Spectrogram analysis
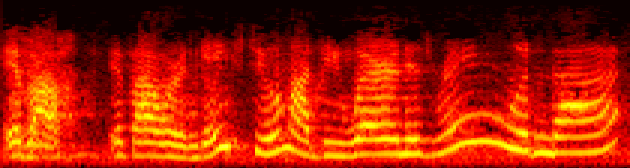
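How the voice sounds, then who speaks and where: An actress playing a coy, flirtatious, genteel belle with an American Southern accent in a 1940s radio comedy. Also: female voice, high-pitched, lively intonation, moderate pace. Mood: teasing. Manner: fluttery, coquettish. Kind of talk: 1940s radio sitcom acting. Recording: tinny narrowband 1940s radio, faint noise.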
